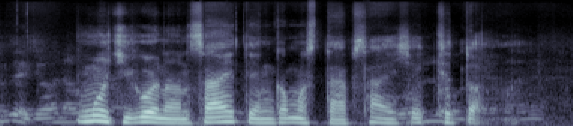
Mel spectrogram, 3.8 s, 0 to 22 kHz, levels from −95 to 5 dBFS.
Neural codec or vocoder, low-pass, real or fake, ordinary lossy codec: codec, 44.1 kHz, 7.8 kbps, DAC; none; fake; none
